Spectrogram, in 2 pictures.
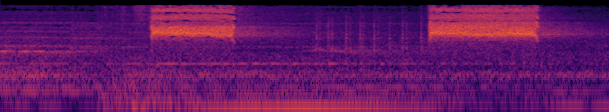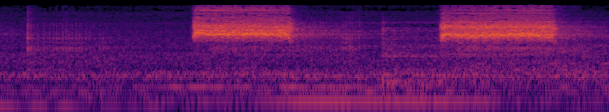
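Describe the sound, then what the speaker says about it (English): Halloween animatronic owl screeching: four loud, harsh bursts of about a second each, spaced a few seconds apart, over a steady mechanical hum and low rumble, with no talking. "he makes owl-like screeches, which is pretty creepy"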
